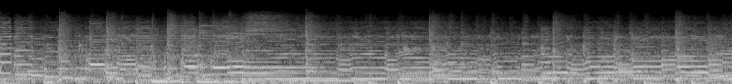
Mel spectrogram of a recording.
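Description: Live band playing an instrumental passage: electric guitars, electric bass, keyboards and drum kit, with moving melodic lines over a steady beat.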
